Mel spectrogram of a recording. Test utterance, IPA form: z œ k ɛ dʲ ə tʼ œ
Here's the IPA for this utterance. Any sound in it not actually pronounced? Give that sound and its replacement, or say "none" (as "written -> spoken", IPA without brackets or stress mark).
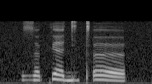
none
